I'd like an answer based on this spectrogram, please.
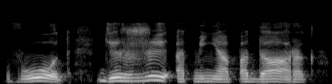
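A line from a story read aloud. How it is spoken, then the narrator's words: Bear's growl. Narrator (Russian): прорычал медведь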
